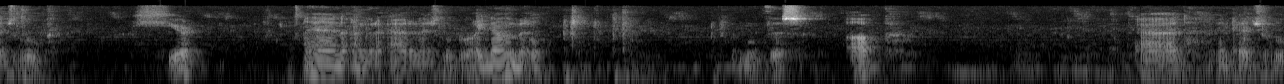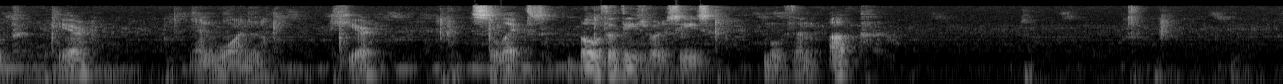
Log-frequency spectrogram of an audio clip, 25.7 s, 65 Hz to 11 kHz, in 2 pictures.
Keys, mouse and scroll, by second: 1.7-2.8 drag, 3.5 ctrl+r, 5.7 a, 6.1 b, 7.1 g, 12.3 ctrl+r, 15.5 ctrl+r, 17.2 a, 17.7 b, 18.7 b, 19.9 g, 24.3 a.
